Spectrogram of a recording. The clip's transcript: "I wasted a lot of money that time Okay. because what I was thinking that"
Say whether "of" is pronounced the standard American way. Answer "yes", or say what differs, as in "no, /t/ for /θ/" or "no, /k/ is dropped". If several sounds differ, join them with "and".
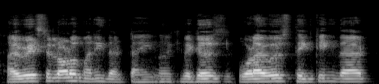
yes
